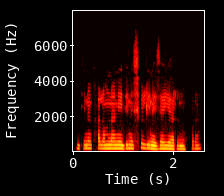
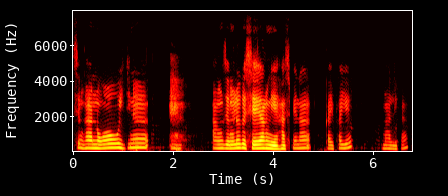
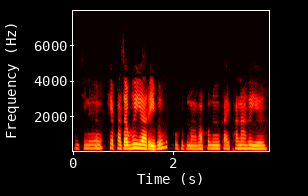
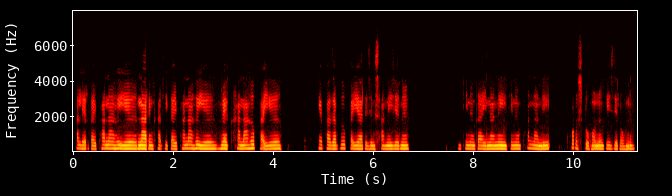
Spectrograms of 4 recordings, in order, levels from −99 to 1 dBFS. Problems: low volume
